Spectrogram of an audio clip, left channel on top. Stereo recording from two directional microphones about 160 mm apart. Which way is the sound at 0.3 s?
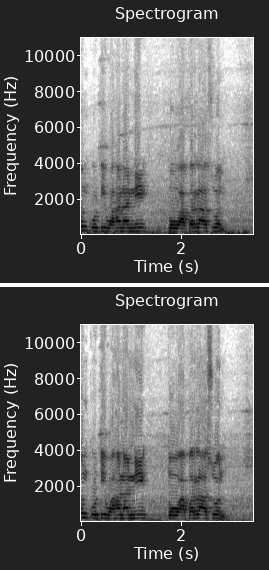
40° right (ahead or behind).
